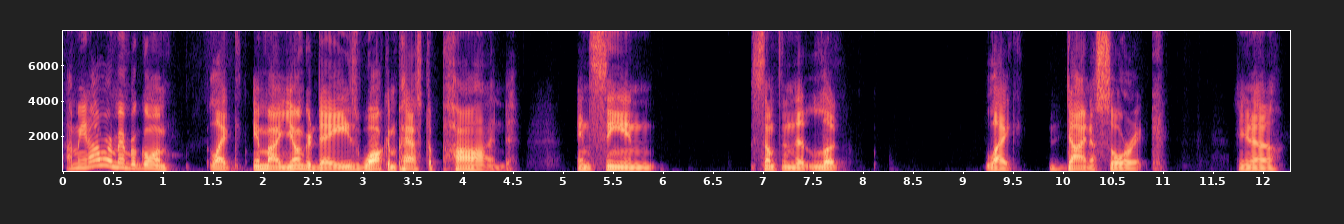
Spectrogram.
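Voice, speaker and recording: A man with a mid-pitched voice that moves up and down a lot. He chats as a co-host with a wry, conversational delivery, and the sound is dry with no room echo. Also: animated, slow pace, pauses often, fairly bright tone, clean tone. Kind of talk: casual chat.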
